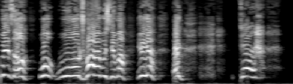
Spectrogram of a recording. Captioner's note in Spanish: suspiro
